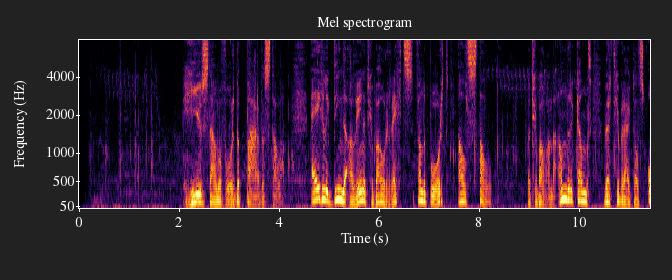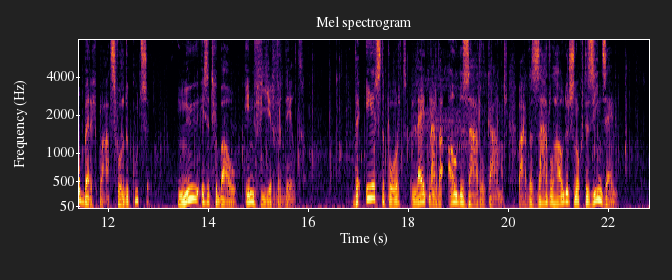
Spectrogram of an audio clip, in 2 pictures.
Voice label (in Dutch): audioguide nl enfant; modave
